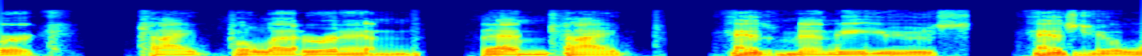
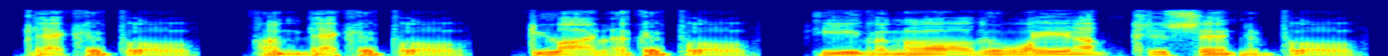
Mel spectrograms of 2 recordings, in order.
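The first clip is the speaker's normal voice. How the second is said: usual speaking voice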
